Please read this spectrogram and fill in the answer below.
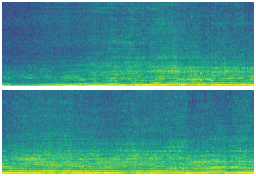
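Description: A car engine at high revs during a burnout: its note climbs over the first three seconds and then holds steady near the limiter as the tyres spin and smoke on the wet pavement.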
